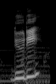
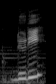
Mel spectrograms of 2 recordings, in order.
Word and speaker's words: Ruri: Tapping means the R's are rolled. So, let me just use a different name. So if the name's like Duty, R-U-R-I, we would say Duty if we're tapping it, and Ruri if we're not.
